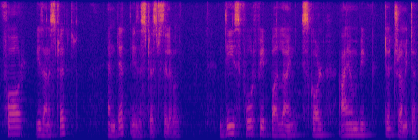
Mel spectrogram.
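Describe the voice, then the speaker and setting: Speaking in a creaky, darkish, medium-pitched voice, a literature lecturer unhurriedly explains a poem's terms step by step. It's a recorded lesson delivered methodically.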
